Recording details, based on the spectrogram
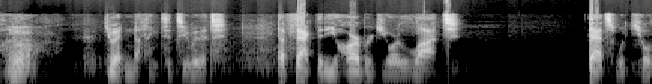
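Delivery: very angry scoff. Voicing a character who blames a player's people, very angry scoff. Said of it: "gives a very angry scoff".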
